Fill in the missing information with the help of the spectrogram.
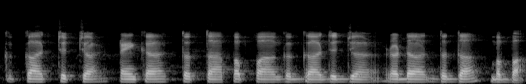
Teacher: ਜਿਹਨਾਂ ਵਿਅੰਜਨਾਂ ਦੇ ਉਚਾਰਨ ਵਿੱਚ ਥੋੜੀ ਮਾਤਰਾ ਵਿੱਚ ਸਾਹ ਬਾਹਰ ਨਿਕਲੇ ਉਹ ਅਲਪ ਪੁਰਾਣ ਵਿਅੰਜਨ ਹੁੰਦੇ ਹਨ।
